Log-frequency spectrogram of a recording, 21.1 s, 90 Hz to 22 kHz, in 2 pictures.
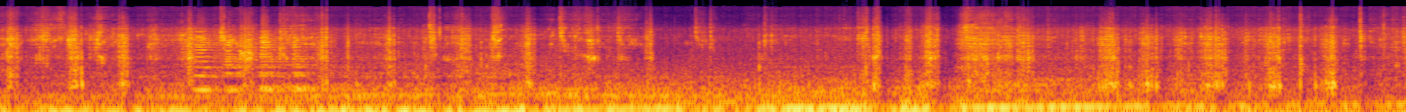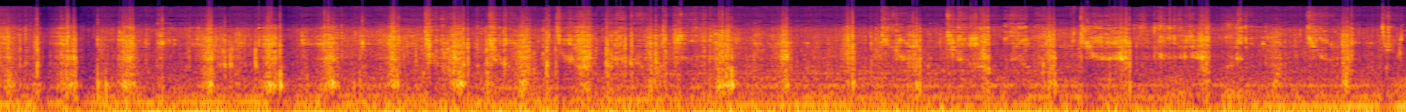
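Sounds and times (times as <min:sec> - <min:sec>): crushed ice crunching: 0:00.0 - 0:05.4, 0:06.4 - 0:21.0
low rumble: 0:00.0 - 0:21.0.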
